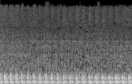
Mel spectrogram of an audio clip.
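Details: Polaris Predator 500 quad with a swapped-in 400EX battery: quick, even thumping idle with a steady beat and no misses or clatter; the single runs properly.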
